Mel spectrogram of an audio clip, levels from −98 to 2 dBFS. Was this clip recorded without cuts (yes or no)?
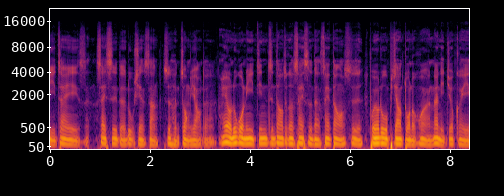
no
